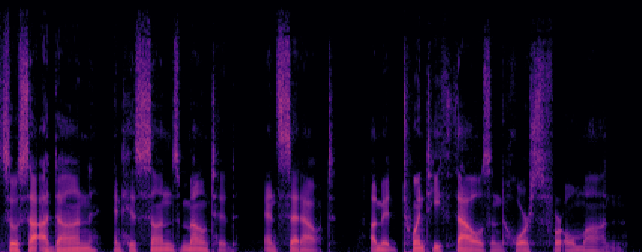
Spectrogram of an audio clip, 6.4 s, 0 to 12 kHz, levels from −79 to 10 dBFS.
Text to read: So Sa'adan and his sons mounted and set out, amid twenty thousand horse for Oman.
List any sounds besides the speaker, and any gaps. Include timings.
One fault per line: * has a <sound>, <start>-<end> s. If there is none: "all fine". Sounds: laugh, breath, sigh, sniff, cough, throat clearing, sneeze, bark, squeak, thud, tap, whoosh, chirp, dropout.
all fine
